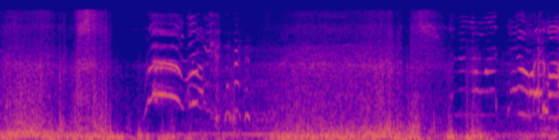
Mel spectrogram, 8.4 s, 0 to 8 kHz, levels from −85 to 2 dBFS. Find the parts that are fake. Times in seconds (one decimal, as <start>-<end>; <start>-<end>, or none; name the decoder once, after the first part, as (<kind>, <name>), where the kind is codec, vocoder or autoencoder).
0.0-1.9 (vocoder, Vocos); 4.0-8.4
